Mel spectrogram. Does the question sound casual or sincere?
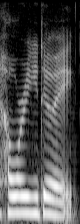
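casual. It is said as a quick, casual greeting. The asker is only being polite in passing. "It's not like that"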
